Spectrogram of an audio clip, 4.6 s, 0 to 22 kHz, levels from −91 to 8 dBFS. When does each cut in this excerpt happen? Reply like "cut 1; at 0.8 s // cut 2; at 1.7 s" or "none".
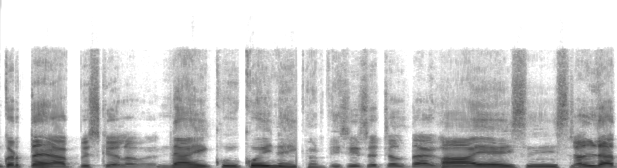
none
